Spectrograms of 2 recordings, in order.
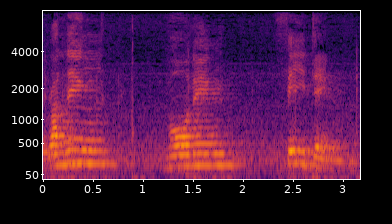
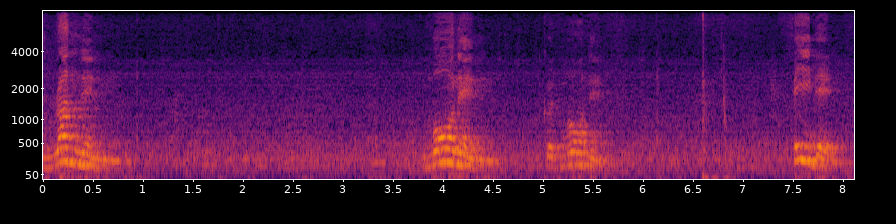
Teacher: the non-standard form involves an alveolar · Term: ing ending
